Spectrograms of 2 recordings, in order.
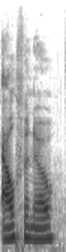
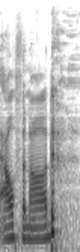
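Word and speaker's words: Alphinaud: what have you learned I've been pronouncing his name wrong this whole time it's Alano I've been calling him alanod whoops pray summon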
